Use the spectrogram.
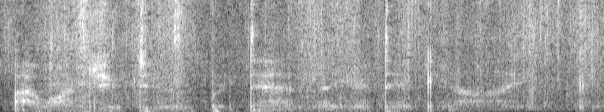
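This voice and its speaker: A man hosting an ASMR livestream in a gentle, hushed voice that often drops into a whisper, close to the microphone. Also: moderate pace. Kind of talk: ASMR, soft-spoken and whispered livestream chat.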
